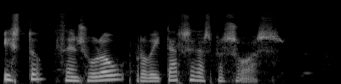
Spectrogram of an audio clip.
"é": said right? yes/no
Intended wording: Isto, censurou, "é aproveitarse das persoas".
no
